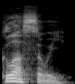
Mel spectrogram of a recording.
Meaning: class (social grouping, based on job, wealth, etc.)
- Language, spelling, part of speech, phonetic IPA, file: Russian, классовый, adjective, [ˈkɫas(ː)əvɨj], Ru-классовый.ogg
